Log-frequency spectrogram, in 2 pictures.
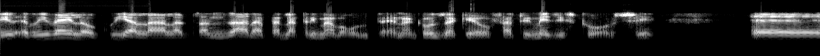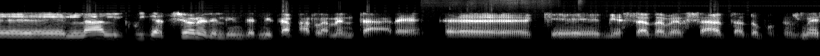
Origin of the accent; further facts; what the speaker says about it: Cagliari, Sardinia, Italy; born there; Io sono a casa mia in Sardegna, io ho la fortuna di avere la nascita a Cagliari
